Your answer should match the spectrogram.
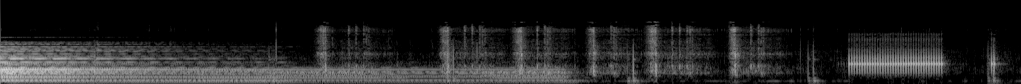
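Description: A telephone gives a short, buzzing ring near the end, after a sustained droning tone fades out and a string of sharp clicks and taps. No one speaks.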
